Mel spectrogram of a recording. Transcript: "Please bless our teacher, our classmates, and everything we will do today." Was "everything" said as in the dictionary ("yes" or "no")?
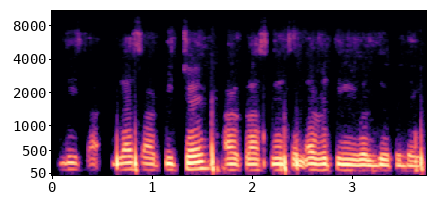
no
